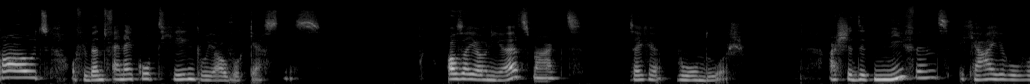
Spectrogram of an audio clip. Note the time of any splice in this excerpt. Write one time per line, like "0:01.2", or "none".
0:01.1
0:02.0
0:06.3
0:06.8
0:09.1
